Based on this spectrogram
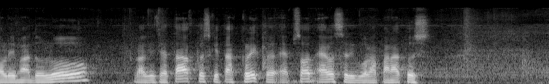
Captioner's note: printer machine noise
